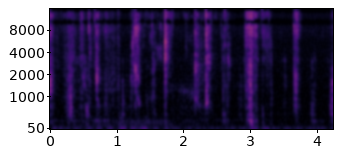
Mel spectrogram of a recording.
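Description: A person chewing food, with faint, irregular clicks and crunches. The loudest comes about three seconds in.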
